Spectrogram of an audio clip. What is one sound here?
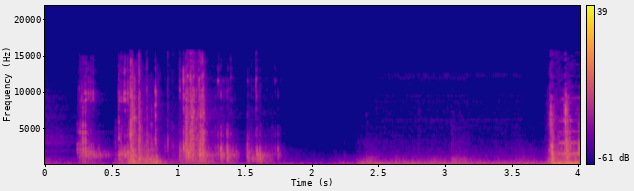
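A key turns in a door lock with a click.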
